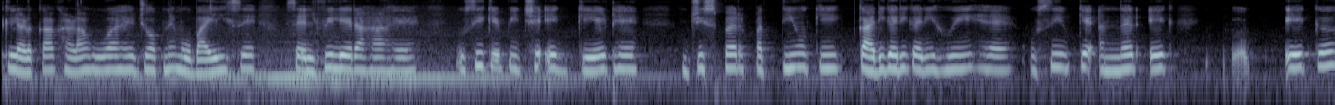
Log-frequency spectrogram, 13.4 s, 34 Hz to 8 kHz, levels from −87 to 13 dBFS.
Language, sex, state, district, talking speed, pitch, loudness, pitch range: Hindi, female, Jharkhand, Jamtara, 150 wpm, 215 Hz, -24 LUFS, 205-230 Hz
